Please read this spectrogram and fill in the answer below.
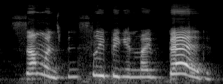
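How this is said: It is said with a wee little growl.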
